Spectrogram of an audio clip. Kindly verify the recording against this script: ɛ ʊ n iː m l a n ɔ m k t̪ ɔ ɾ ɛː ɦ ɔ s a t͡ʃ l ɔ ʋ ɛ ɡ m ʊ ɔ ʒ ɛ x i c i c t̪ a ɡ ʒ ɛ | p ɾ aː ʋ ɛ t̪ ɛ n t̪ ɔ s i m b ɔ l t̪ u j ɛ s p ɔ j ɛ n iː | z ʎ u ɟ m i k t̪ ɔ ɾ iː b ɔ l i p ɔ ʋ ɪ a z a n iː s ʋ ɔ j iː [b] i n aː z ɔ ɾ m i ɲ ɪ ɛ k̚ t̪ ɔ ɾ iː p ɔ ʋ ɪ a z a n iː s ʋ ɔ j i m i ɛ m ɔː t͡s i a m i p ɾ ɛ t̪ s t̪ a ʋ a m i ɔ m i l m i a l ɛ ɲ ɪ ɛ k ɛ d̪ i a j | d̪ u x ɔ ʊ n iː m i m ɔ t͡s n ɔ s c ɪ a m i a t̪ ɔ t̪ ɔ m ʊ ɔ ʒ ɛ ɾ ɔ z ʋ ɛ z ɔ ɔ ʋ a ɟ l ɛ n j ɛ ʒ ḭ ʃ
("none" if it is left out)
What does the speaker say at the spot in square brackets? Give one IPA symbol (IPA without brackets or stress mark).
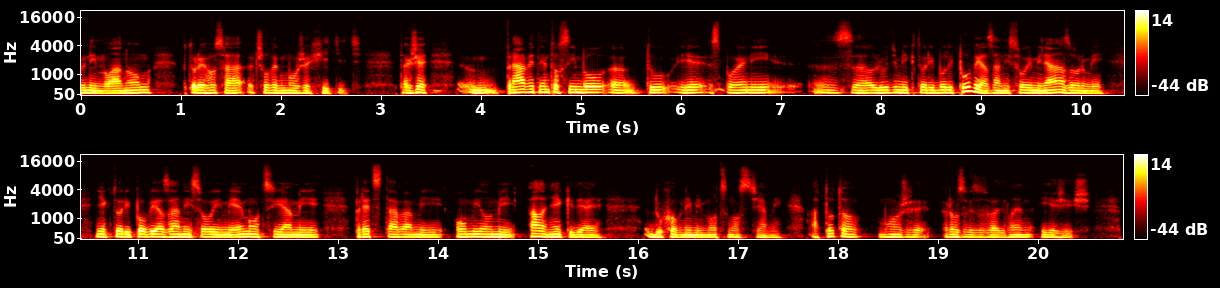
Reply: m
